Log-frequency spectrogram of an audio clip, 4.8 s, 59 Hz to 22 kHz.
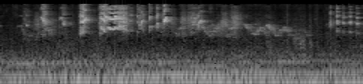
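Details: Captive lovebirds in a breeding aviary, 22 November 2024. Harsh, shrill squawks crowd together in the first half, then a quieter stretch, then a fast run of sharp chirps at the close. A faint low hum runs underneath.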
